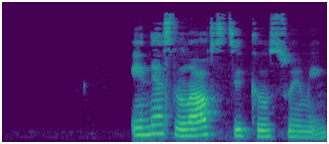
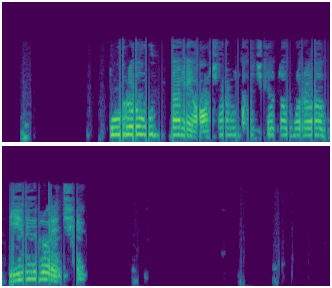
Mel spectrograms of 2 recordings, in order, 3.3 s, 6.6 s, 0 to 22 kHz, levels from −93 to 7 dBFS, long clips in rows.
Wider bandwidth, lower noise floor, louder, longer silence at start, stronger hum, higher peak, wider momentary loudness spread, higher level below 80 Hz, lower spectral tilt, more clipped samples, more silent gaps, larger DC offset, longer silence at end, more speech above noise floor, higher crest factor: first, 16 kHz vs 7.6 kHz; second, -82 dBFS vs under -90 dBFS; second, -21 LUFS vs -18 LUFS; first, 1.3 s vs 0.2 s; neither; about the same, -2 dBFS vs -2 dBFS; second, 10 LU vs 15 LU; second, -64 dBFS vs -50 dBFS; second, -4 dB/octave vs -6.5 dB/octave; neither; second, none vs 0.53-0.57 s, 0.66-0.70 s, 0.79-0.83 s; neither; second, 0 s vs 2.45 s; second, 61 dB vs over 72 dB; about the same, 20 dB vs 18 dB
